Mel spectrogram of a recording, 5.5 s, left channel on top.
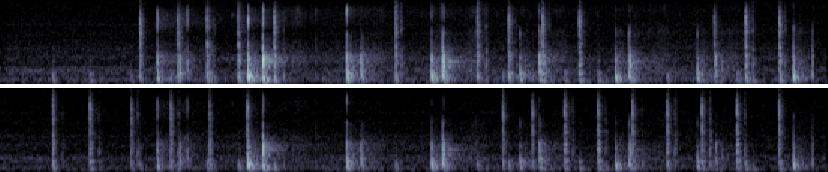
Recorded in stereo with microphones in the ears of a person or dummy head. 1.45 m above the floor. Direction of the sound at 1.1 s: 20° left (ahead or behind).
